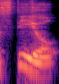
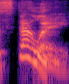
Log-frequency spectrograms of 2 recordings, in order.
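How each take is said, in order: First: The word is said like 'steel'. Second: The word is said like 'stee-lee'. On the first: The speaker calls it wrong. "she keeps saying steel" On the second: The speaker calls it right. "It's a stele"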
